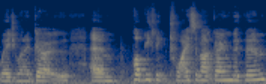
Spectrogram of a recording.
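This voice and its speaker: A somewhat breathy woman's voice with ordinary pitch variation and audible room echo. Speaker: travel vlogger. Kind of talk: casual chat. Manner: voice cuts through noise.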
